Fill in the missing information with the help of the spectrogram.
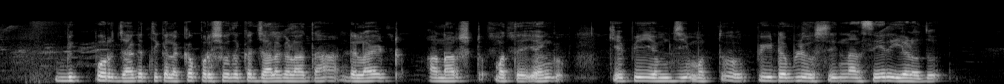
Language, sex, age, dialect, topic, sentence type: Kannada, male, 18-24, Central, banking, statement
